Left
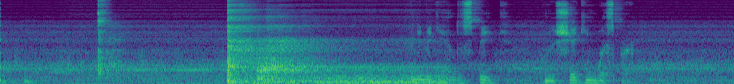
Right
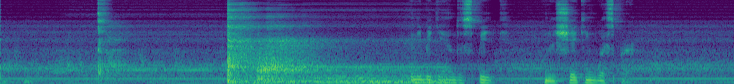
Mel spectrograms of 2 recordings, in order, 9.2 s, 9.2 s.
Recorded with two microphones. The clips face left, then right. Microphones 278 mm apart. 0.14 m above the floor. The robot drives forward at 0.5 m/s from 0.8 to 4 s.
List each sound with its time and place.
1.2 s a snare drum: 10° right (ahead or behind), 0.7 m
2.8 s a door slam: centre (ahead or behind), 0.8 m
5.1 s a man speaking: 20° right (ahead or behind), 1.2 m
